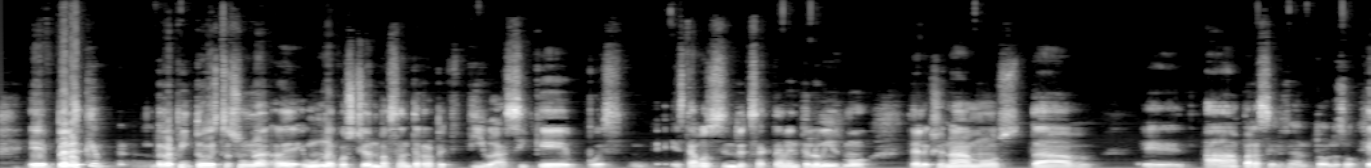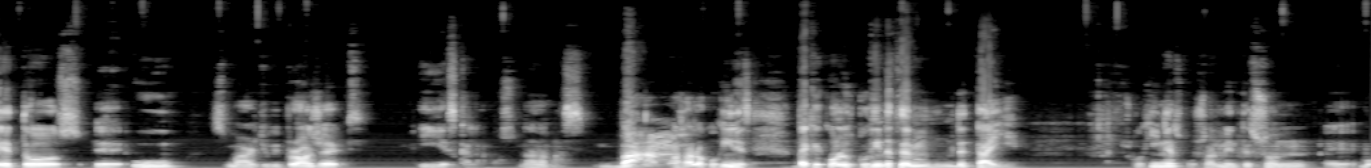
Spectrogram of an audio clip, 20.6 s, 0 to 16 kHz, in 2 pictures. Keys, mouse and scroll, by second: 0.9 middle click, 1.6 Tab, 2.1 click, 2.6 Tab, 3.2 a, 4.9 u, 5.5 click, 6.5 click, 8.0-8.7 typing, 10.2 click, 10.6 Tab, 11.1-11.6 scroll down 1, 11.6 middle click, 12.7 shift+middle click, 13.7 scroll down 1, 13.7 scroll up 1, 13.9 middle click, 14.5-15.5 scroll up 3, 14.9 shift+middle click, 15.5 shift+middle click, 15.9 click, 17.7 middle click, 18.7-19.3 scroll down 2, 20.2 middle click.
